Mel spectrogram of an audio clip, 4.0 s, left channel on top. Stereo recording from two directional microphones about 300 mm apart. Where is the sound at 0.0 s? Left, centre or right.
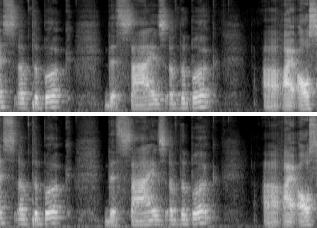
Centre.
